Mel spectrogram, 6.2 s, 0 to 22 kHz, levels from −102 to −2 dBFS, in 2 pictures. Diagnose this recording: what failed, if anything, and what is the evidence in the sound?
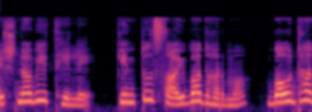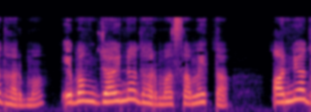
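The failure is at the codec stage. The speech has plainly audible coding damage from start to finish. Nothing reaches above 12.3 kHz. The treble that remains sounds rebuilt rather than captured, with s sounds turning gritty and metallic. That points to HE-AAC compression as the likely cause, at a very low bitrate, which fits something near 16 kbps. The upper band is copied up from lower harmonics, so it never quite lines up with them.

Pre-echo is also audible, from the same codec stage. A short hiss arrives just ahead of three sharp onsets: 0.53 to 0.55 s, spreading about 26 ms; 3.12 to 3.16 s, about 38 ms; and 4.09 to 4.12 s, about 33 ms. Each attack sounds softened. The transform block spreads its quantisation noise evenly. So noise sized for the loud onset leaks into the quiet moment before it.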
